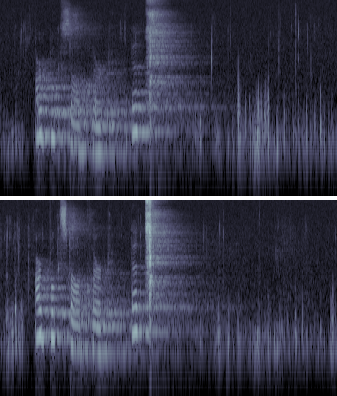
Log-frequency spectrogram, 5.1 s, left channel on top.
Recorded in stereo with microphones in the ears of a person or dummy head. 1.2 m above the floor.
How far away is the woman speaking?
About 2 m.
